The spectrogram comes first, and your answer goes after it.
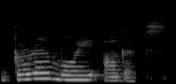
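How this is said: The word maith is said like moy. This is the northern dialect form. "the northern dialect of Irish"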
